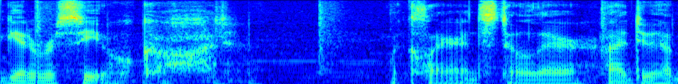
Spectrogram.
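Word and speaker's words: McLaurin: a receipt oh god mclaren's still there i do have mclaren above i think lauren think of it kyle allen above them all mclaren mclaren mclaren like lauren there's a you in there there's i know i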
